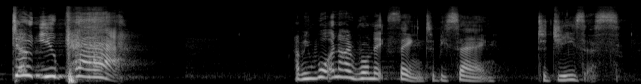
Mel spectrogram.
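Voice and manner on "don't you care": raised, resentful, self-pitying, irritable cry. Retelling Martha storming into the lounge: Martha crying out resentfully. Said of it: "she cries out with self-pity and resentment and irritability".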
